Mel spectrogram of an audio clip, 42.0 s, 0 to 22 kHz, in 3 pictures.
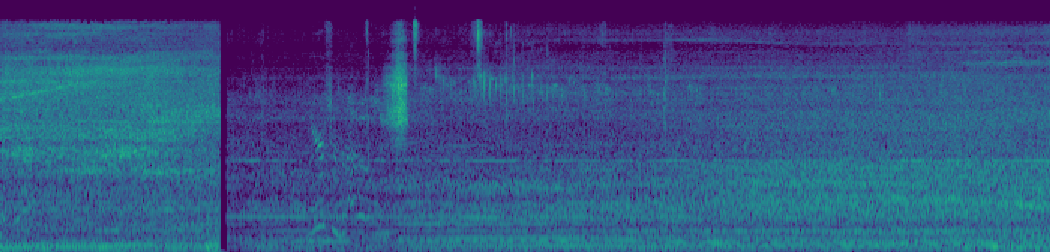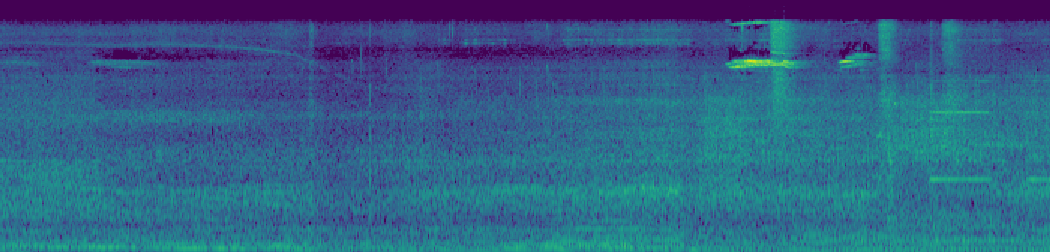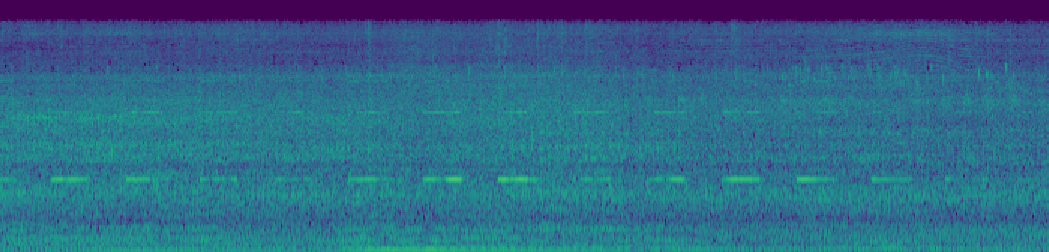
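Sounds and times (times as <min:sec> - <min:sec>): fire truck engine running: 0:18.3 - 0:41.9
back-up alarm beeping: 0:26.4 - 0:40.1.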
